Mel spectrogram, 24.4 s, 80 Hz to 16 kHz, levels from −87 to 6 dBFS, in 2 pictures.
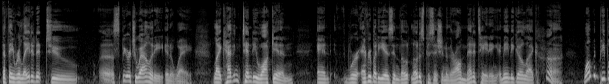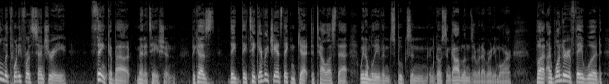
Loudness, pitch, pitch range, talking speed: -28 LUFS, 130 Hz, 105-150 Hz, 185 wpm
